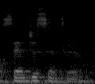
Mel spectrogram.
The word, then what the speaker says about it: San Jacinto: People be talking about me, I say the name wrong. San Jacinto.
